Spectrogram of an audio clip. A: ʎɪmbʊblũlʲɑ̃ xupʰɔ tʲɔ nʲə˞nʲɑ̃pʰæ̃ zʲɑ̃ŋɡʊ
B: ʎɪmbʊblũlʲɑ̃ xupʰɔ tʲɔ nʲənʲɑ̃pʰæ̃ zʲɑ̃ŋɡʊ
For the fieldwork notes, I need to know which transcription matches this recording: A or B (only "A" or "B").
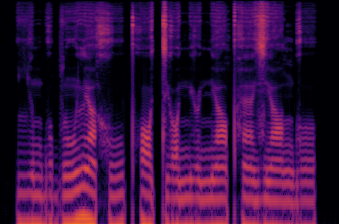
A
